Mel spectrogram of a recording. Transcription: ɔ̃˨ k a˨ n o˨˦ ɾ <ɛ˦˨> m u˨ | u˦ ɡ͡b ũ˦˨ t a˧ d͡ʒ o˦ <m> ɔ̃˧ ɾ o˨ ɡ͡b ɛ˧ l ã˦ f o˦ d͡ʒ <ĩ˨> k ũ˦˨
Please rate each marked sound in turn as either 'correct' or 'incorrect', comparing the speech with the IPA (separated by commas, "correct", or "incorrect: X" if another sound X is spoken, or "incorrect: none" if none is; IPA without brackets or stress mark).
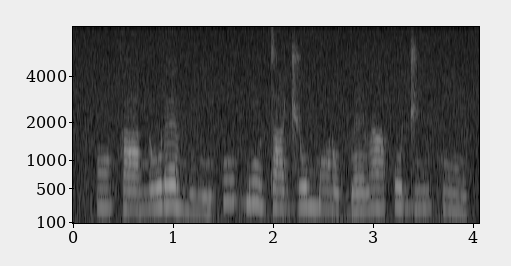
correct, correct, incorrect: ĩ˦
